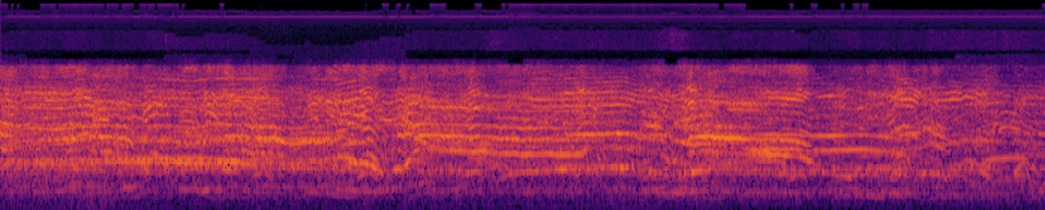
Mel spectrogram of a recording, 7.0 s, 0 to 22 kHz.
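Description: A dense crowd of Indian cricket fans cheers and shouts together at a T20 event, a loud continuous roar of voices close by.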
